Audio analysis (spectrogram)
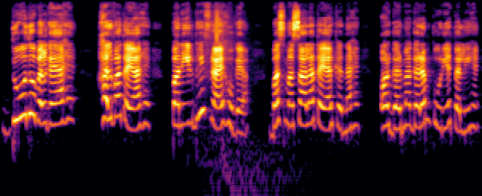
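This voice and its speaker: Very high-pitched, harried young daughter-in-law, acted by a woman. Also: normal speed, a bit bright. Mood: busy, eager. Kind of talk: dramatised Hindi moral-story acting.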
